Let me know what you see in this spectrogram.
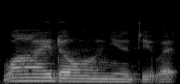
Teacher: So what's different between those two phrases? When I say, why don't you do it? I lose this T sound.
